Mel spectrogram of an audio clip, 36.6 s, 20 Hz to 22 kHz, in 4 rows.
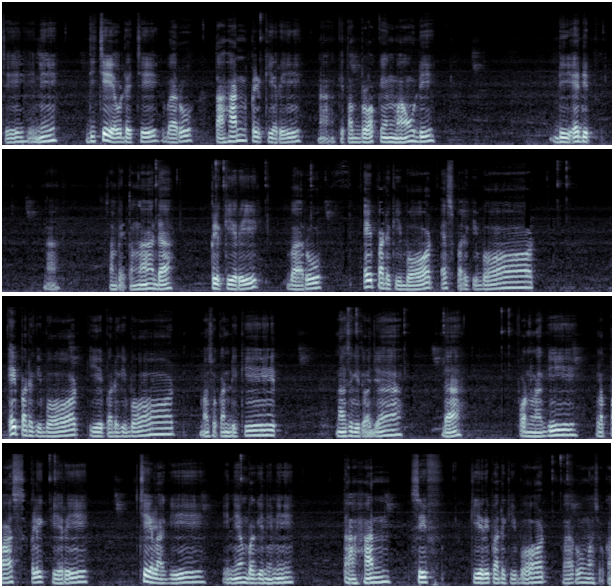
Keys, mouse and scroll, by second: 13.7-15.2 middle drag, 15.2 e, 19.0 e, 25.1 middle click, 25.8 `, 27.0-27.7 scroll up 3, 28.9 click, 30.3 c.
